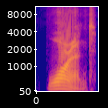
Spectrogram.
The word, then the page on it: warrant: American English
